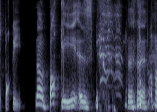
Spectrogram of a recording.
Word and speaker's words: Pocky: Pocky it's an Asian, it's an Asian treat. Okay. It's a stick. It's just like stick. With the chocolate. It's pokey, man. No, it's pocky. No, bocky is proper pronunciation.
